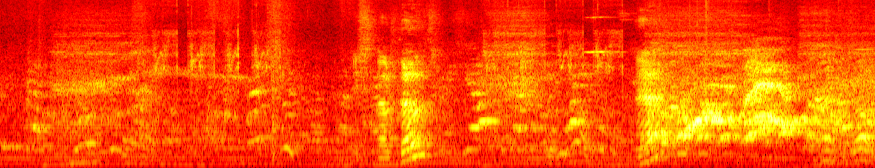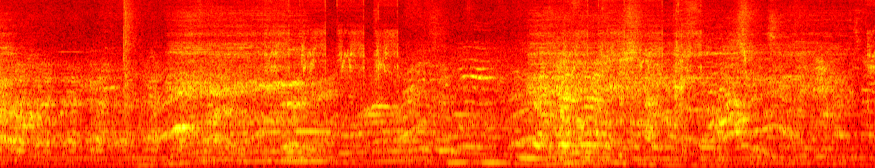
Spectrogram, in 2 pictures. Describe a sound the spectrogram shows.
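A man speaks and growls in a low, theatrical voice nearby.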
